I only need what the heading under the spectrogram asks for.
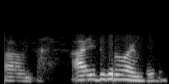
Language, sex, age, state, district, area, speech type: Telugu, female, 60+, Andhra Pradesh, Konaseema, rural, conversation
